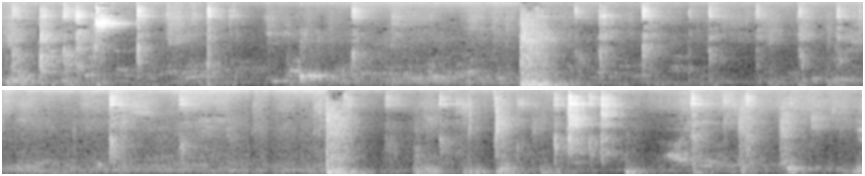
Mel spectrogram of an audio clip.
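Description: Table tennis rallies: the ball clicking sharply off the rubber of the bats and the table in quick exchanges, with voices in a reverberant hall. Two loud thumps stand out, about five seconds in and again about twelve seconds in.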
